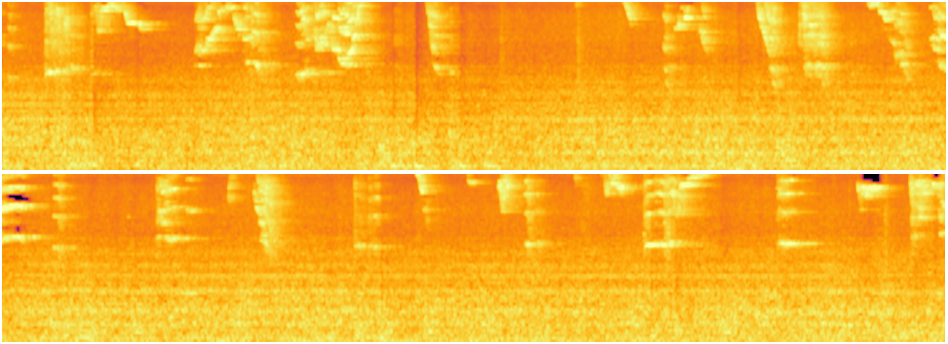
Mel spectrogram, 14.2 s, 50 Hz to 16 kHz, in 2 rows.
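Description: Chiba New Town Railway 9800 series electric train running at speed, heard from inside the car: a steady rumble of wheels on rail, with short high-pitched squeals every half second or so.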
